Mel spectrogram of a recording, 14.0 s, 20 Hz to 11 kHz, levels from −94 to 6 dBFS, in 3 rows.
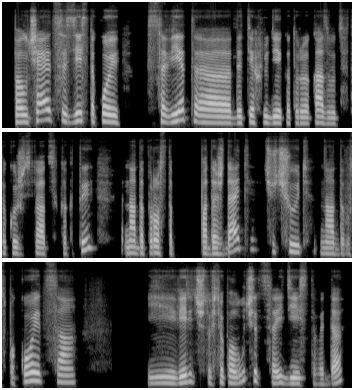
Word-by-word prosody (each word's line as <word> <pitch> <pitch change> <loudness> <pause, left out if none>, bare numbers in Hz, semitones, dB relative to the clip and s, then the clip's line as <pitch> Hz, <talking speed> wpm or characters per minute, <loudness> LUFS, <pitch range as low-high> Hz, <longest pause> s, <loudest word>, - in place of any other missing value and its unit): Получается, 215 +5 +3
здесь 200 +4 +2
такой 185 -4 +3 0.3
совет, 200 +7 +2
э, 165 -3 +5
для 160 +2 -2
тех 175 +3 -2
людей, 165 -1 +2
которые 155 -1 -4
оказываются 145 -2 -1
в - - -19
такой 155 0 -6
же - - 0
ситуации, 145 -2 -2
как 140 - -13
ты. 255 +6 -2 0.4
Надо 160 0 +1
просто 160 -2 -2 0.3
подождать 150 - +1 0.2
чуть-чуть, 190 -2 -1
надо 145 -3 -3
успокоиться 185 +3 -1 0.9
и 155 0 -3
верить, 175 +4 +2
что 165 - +3
всё 175 +2 -1
получится, 165 +2 -1
и 165 - 0
действовать, 145 -3 -4
да? 180 - +1
165 Hz, 130 wpm, -22 LUFS, 150-190 Hz, 0.9 s, э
